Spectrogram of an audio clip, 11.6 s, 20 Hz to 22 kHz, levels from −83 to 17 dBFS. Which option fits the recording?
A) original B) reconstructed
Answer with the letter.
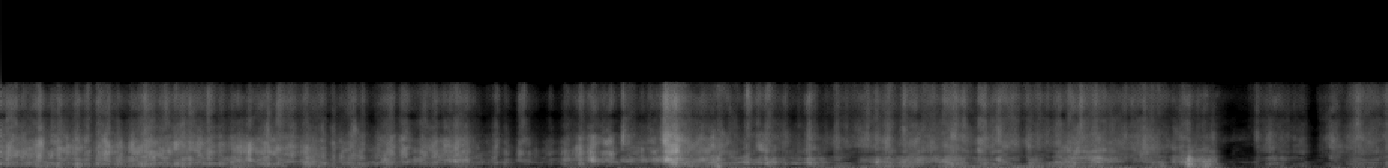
B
